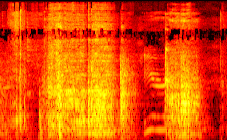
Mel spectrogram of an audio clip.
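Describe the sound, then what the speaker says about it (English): Food tossed into a greased baking pan brings a close clatter of the pan and utensils with bumps and scrapes, and a brief squeaky tone partway through. "I'm going to toss this into my greased pan"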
